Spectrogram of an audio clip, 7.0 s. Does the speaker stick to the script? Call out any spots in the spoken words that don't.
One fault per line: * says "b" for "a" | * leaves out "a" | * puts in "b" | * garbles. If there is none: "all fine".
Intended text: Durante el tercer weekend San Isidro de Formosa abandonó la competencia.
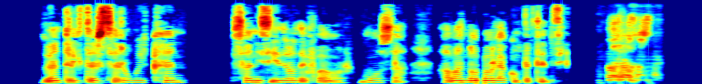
all fine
